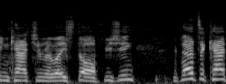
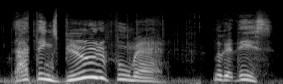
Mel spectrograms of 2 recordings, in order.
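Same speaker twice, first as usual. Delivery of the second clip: excited; 5 dB louder than usual. Real, not acted. Landing the fish.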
